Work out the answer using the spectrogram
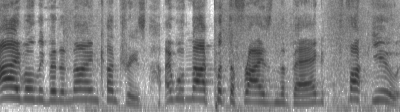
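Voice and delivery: high, furious, worked-up, upset screaming. Retelling how a streamer screams when upset: imitating World of T-shirts screaming upset. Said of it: "When he screams at people when he's upset".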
